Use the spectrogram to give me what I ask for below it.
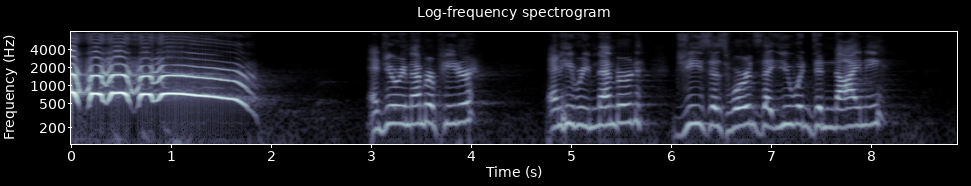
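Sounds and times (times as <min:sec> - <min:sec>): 
rooster crowing: 0:00.0 - 0:02.0
speech: 0:03.1 - 0:04.1, 0:04.8 - 0:08.2.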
